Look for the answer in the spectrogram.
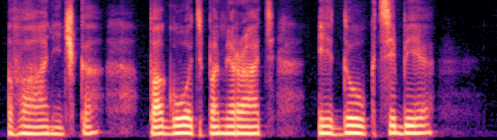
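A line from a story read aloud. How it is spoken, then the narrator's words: Quiet, almost to herself. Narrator (Russian): негромко, почти про себя, говорила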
